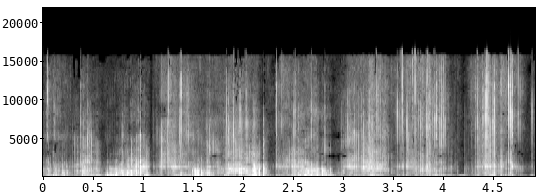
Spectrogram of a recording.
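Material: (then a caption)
Chocolate. Fingernails scratch across the squares and grooves of a solid milk chocolate bar lying on a towel, mixed with fast tapping. The sound is a dense, continuous crunchy scraping with a heavy low thump underneath, coming in bursts separated by brief dips.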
